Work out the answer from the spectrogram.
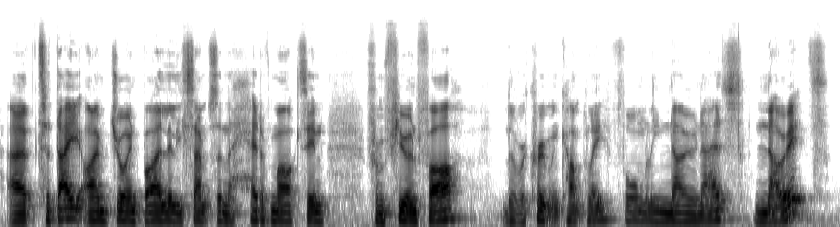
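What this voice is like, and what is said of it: Congested voice from a cold. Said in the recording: “I've got a bit of a cold, so if there's any more sniffs than usual”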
